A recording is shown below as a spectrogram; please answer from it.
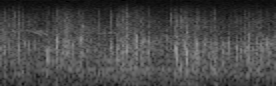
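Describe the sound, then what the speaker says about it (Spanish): Faint, distant crowd applause for a participant at a fair pageant contest: a brief, dense patter of many hands clapping together. "aplauso para entusiasmar a la primera participante"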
